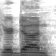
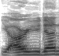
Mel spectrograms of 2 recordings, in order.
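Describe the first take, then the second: First: It sounds like a flat command. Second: It sounds like a real question.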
